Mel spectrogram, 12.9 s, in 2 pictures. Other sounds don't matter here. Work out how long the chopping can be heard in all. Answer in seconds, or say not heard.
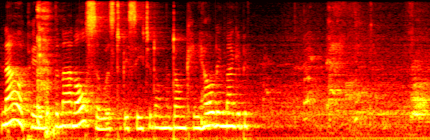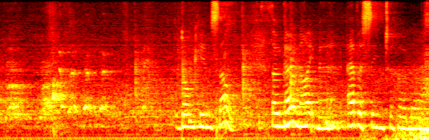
6 s.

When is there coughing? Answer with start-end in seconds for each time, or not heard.
0.1-0.9, 4.7-5.7, 9.3-10.8.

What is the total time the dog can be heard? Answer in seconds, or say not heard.
5 s.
